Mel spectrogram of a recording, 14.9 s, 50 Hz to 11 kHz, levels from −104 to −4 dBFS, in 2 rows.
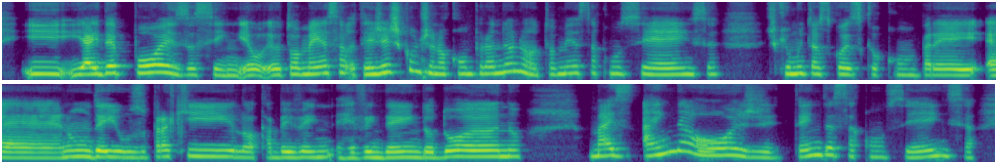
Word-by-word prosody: E 245 Hz, -2 st, 0 dB
e -, -, +7 dB
aí, 235 Hz, 0 st, +7 dB
depois, 275 Hz, -2 st, +5 dB
assim, 210 Hz, -2 st, -4 dB
eu 200 Hz, 0 st, +1 dB
eu 210 Hz, -, +1 dB
tomei 235 Hz, +2 st, +1 dB
essa 270 Hz, 0 st, -2 dB
tem 230 Hz, 0 st, +2 dB
gente 280 Hz, +3 st, +3 dB
que -, -, -7 dB
continua 275 Hz, -10 st, -2 dB
comprando, 250 Hz, +4 st, -2 dB
eu 330 Hz, -, -1 dB
não, 250 Hz, -9 st, -1 dB
tomei 240 Hz, +4 st, -4 dB
essa 265 Hz, 0 st, -8 dB
consciência 235 Hz, -1 st, -2 dB, 0.3 s
de -, -, -10 dB
que 245 Hz, -, -3 dB
muitas 245 Hz, -1 st, 0 dB
coisas 225 Hz, -2 st, -1 dB
que -, -, -21 dB
eu 215 Hz, -, -6 dB
comprei, 205 Hz, -1 st, -1 dB
eh, 185 Hz, -2 st, 0 dB
não 220 Hz, +1 st, +1 dB
dei 210 Hz, -1 st, +5 dB
uso 195 Hz, 0 st, -3 dB
pra 215 Hz, +3 st, -2 dB
aquilo, 225 Hz, -2 st, -2 dB
acabei 195 Hz, 0 st, -1 dB
vend 200 Hz, +1 st, -2 dB
revendendo 190 Hz, +2 st, 0 dB
ou 185 Hz, -, -1 dB
doando, 225 Hz, +1 st, +3 dB, 0.5 s
mas 245 Hz, +1 st, -2 dB
ainda 345 Hz, +9 st, 0 dB
hoje, 220 Hz, -8 st, 0 dB
tendo 255 Hz, +6 st, -1 dB
essa 265 Hz, -5 st, -4 dB
consciência, 210 Hz, +1 st, -6 dB
225 Hz, 175 wpm, -24 LUFS, 205-245 Hz, 0.5 s, e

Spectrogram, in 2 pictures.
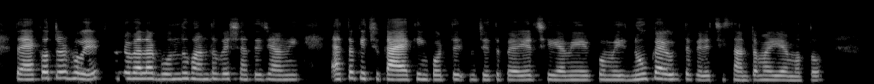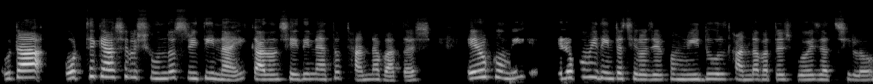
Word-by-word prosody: তো 260 Hz, -, -5 dB
একত্র 285 Hz, +4 st, 0 dB, 0.2 s
হয়ে 250 Hz, -2 st, +2 dB, 0.2 s
ছোটবেলার 265 Hz, -1 st, +2 dB
বন্ধু-বান্ধবের 250 Hz, 0 st, -3 dB
সাথে 230 Hz, 0 st, -7 dB
যে 230 Hz, -, -4 dB
আমি 225 Hz, +1 st, -6 dB, 0.4 s
এত 245 Hz, -, -10 dB
কিছু 265 Hz, -1 st, -4 dB
কায়াকিং 220 Hz, +1 st, +7 dB
করতে 220 Hz, +1 st, -6 dB, 0.3 s
যেতে 215 Hz, +1 st, -8 dB
পেরেছি, 210 Hz, +2 st, -3 dB, 0.2 s
আমি 205 Hz, +1 st, -5 dB
এরকম 215 Hz, +2 st, -7 dB
এই 210 Hz, -, -4 dB
নৌকায় 250 Hz, +1 st, +1 dB
উঠতে 235 Hz, 0 st, -9 dB
পেরেছি 205 Hz, +1 st, -6 dB
সান্টা 200 Hz, 0 st, -2 dB
মারিয়ার 205 Hz, -1 st, -2 dB
মত, 185 Hz, 0 st, -12 dB, 0.7 s
ওটা 315 Hz, +4 st, +9 dB, 0.4 s
ওর 310 Hz, -, +2 dB
থেকে 370 Hz, -1 st, +3 dB
আসলে 335 Hz, -1 st, -5 dB
সুন্দর 275 Hz, +2 st, -2 dB
স্মৃতি 275 Hz, 0 st, -2 dB
নাই। 205 Hz, -2 st, +3 dB, 0.2 s
কারণ 230 Hz, 0 st, +5 dB
সেদিন 245 Hz, 0 st, -2 dB
এত 235 Hz, -, -21 dB, 0.2 s
ঠান্ডা 230 Hz, -2 st, -2 dB
বাতাস। 195 Hz, +2 st, -4 dB, 0.5 s
এরকমই, 320 Hz, -2 st, +1 dB, 0.4 s
এরকমই 330 Hz, +3 st, +1 dB
দিনটা 270 Hz, 0 st, 0 dB
ছিল 245 Hz, -3 st, -3 dB
যেরকম 225 Hz, +2 st, -4 dB
মৃদুল 240 Hz, +1 st, -1 dB
ঠান্ডা 225 Hz, 0 st, -1 dB
বাতাস 225 Hz, +1 st, -4 dB
বয়ে 220 Hz, +1 st, -4 dB
যাচ্ছিল, 215 Hz, 0 st, -6 dB
235 Hz, 155 wpm, -24 LUFS, 220-270 Hz, 0.7 s, ওটা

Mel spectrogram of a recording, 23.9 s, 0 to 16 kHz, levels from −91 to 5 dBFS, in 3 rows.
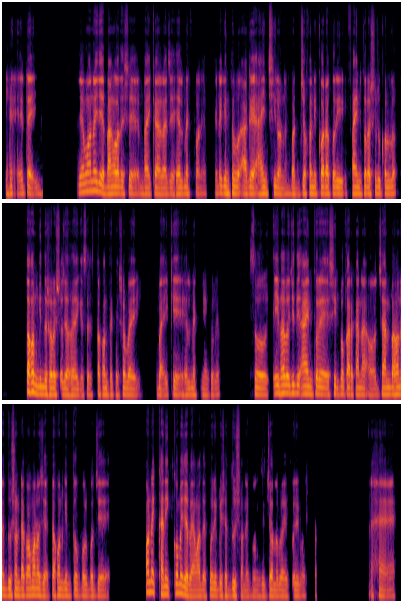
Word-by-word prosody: হ্যাঁ, 130 Hz, -4 st, -4 dB
এটাই 125 Hz, -, +2 dB, 0.9 s
যেমন 160 Hz, +3 st, +3 dB
এই 175 Hz, -, +3 dB
যে, -, -, +7 dB
বাংলাদেশে 125 Hz, 0 st, +3 dB, 0.3 s
বাইকাররা 115 Hz, -1 st, +1 dB
যে, 115 Hz, -, -3 dB
helmet 120 Hz, -1 st, 0 dB
পরে 120 Hz, +3 st, -7 dB, 0.2 s
এটা 130 Hz, -, -2 dB
কিন্তু 125 Hz, 0 st, +1 dB, 0.2 s
আগে 120 Hz, +1 st, +3 dB
আইন 120 Hz, +1 st, +2 dB
ছিল 130 Hz, -2 st, -2 dB
না। -, -, -9 dB
but 115 Hz, -1 st, -1 dB
যখনই 120 Hz, 0 st, +1 dB
কড়াকড়ি 120 Hz, -1 st, +3 dB, 0.2 s
fine 120 Hz, -1 st, +2 dB
করা 125 Hz, -1 st, +4 dB
শুরু 125 Hz, -1 st, -1 dB
করল 120 Hz, -1 st, 0 dB, 0.7 s
তখন 175 Hz, 0 st, +9 dB
কিন্তু 130 Hz, -1 st, +3 dB
সবাই 120 Hz, 0 st, +5 dB
সোজা 120 Hz, -2 st, +2 dB
হয়ে 115 Hz, 0 st, +1 dB
গেছে। 110 Hz, +2 st, -7 dB, 0.2 s
তখন 125 Hz, -1 st, 0 dB
থেকে 120 Hz, -1 st, -6 dB
সবাই 120 Hz, -2 st, +2 dB, 0.5 s
বাইকে 110 Hz, +2 st, -3 dB, 0.2 s
helmet 115 Hz, -1 st, -4 dB
নিয়ে 110 Hz, -1 st, -8 dB
ঘুরে। 120 Hz, +1 st, -7 dB, 0.7 s
so 135 Hz, -, 0 dB, 0.4 s
এইভাবে 150 Hz, +1 st, +6 dB
যদি 150 Hz, 0 st, +2 dB
আইন 140 Hz, -1 st, +4 dB
করে 135 Hz, -2 st, +4 dB, 0.2 s
শিল্প 135 Hz, -2 st, -3 dB
কারখানা 125 Hz, -1 st, +1 dB
ও -, -, -4 dB, 0.2 s
যানবাহনের 130 Hz, 0 st, +2 dB
দূষণটা 125 Hz, 0 st, +1 dB
কমানো 130 Hz, +1 st, +3 dB
যায় 115 Hz, -3 st, -2 dB
তখন 130 Hz, -, +1 dB
কিন্তু 115 Hz, 0 st, -5 dB
বলব 115 Hz, -1 st, -3 dB, 0.2 s
যে, 115 Hz, -, -1 dB, 0.9 s
অনেকখানি 170 Hz, -6 st, +3 dB
ক -, -, -28 dB
কমে 170 Hz, -1 st, +4 dB
যাবে 115 Hz, -3 st, +4 dB
আমাদের 110 Hz, -1 st, -2 dB
পরিবেশের 120 Hz, -1 st, -2 dB
দূষণ 115 Hz, -2 st, -2 dB
এবং 110 Hz, +1 st, -10 dB, 0.2 s
জলবায়ু 110 Hz, -2 st, -1 dB
পরিবর্তন। 115 Hz, +1 st, -8 dB, 1.2 s
হ্যাঁ। 115 Hz, -1 st, -5 dB
120 Hz, 160 wpm, -24 LUFS, 115-130 Hz, 1.2 s, তখন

